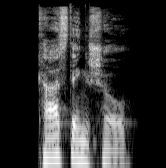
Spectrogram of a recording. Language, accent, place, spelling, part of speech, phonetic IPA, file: German, Germany, Berlin, Castingshow, noun, [ˈkaːstɪŋˌʃoː], De-Castingshow.ogg
- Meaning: talent show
